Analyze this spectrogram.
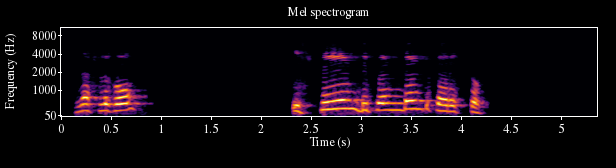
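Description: A man speaks calmly, heard through a microphone.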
